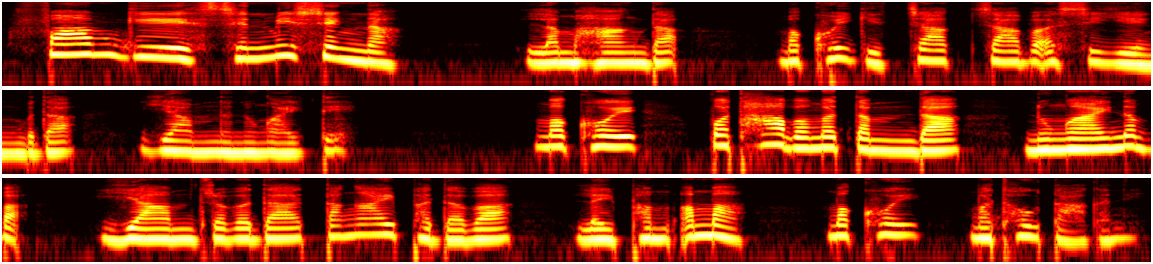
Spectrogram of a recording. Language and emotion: Manipuri, sad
